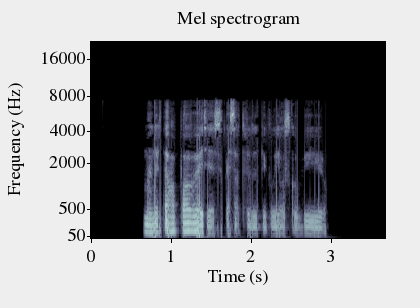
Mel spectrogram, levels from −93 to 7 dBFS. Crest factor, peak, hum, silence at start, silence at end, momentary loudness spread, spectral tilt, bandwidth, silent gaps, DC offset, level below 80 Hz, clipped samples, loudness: 24 dB; -2 dBFS; none; 0.65 s; 0.75 s; 13 LU; -4.5 dB/octave; 8 kHz; none; under 0.1%; -46 dBFS; under 0.1%; -24 LUFS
